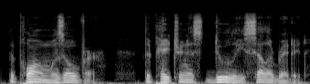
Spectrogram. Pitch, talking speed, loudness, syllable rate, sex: 90 Hz, 155 wpm, -18 LUFS, 6.0 syllables/s, male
